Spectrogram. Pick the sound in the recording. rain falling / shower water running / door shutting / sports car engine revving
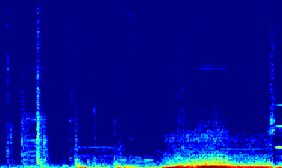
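sports car engine revving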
